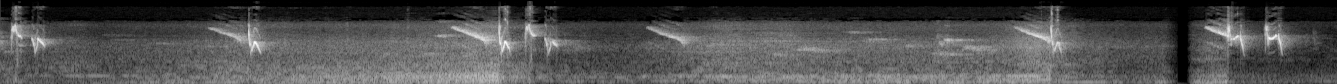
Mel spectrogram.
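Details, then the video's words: Bar-winged prinia song meant to make newly caught prinias start singing: widely spaced single and paired high down-slurred chirps over steady broadband hiss, ending in a quick cluster of notes. "ciblek semi gacor, ampuh untuk pancingan ciblek semi obyokan agar cepat bunyi"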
